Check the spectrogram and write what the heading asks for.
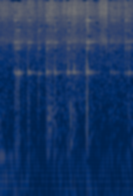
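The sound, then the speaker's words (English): Glasses clink together as in a toast, a quick series of small, bright ringing taps repeating over about a second and a half, fairly faint and with no voices. “Clink.”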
